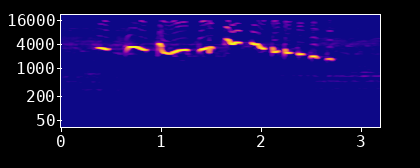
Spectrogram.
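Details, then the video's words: Oriental magpie-robin, locally called kacer: a bright whistled series of looping notes that step downward in pitch, quickening into short clipped notes over about two and a half seconds, with low hum behind. "panggilan Kacer ini mampu mendobrak emosi dalam hitungan detik"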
